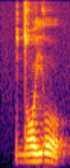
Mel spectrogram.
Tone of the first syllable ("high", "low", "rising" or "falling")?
high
